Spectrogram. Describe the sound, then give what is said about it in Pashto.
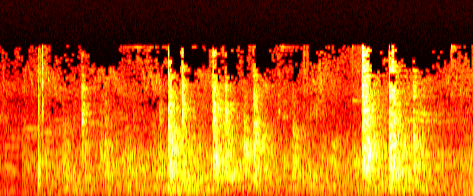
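A prison cell door being opened, heard as a few sharp metallic clicks and clanks over a low, steady background rumble. “ضابطه دروازه خلاصه کړه.”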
